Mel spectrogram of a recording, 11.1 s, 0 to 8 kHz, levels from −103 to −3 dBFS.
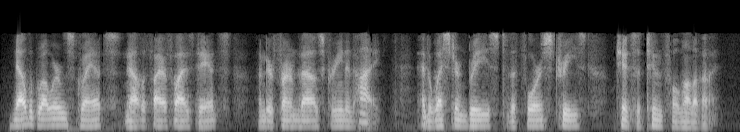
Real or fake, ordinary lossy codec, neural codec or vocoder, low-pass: fake; AAC, 16 kbps; codec, 16 kHz, 0.5 kbps, FunCodec, trained on Chinese and English, 25 frames a second; 7.2 kHz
